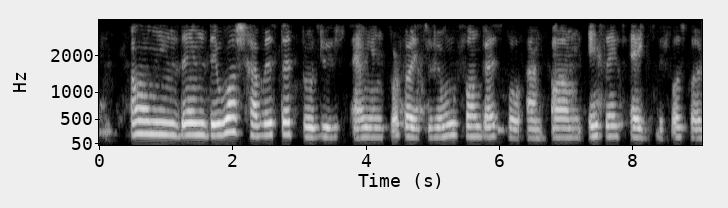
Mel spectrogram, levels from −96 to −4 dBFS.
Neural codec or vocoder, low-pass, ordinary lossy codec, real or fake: codec, 16 kHz, 4.8 kbps, FACodec; 3.6 kHz; none; fake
